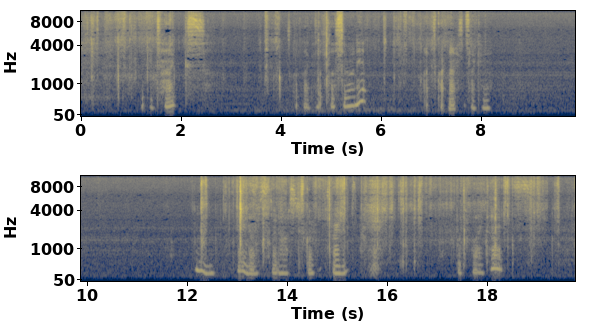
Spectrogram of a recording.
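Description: Paper cards rustle and shuffle as they are handled up close.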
